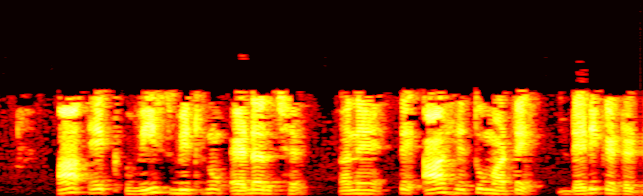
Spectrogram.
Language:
Gujarati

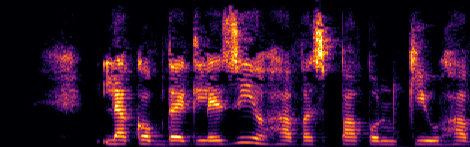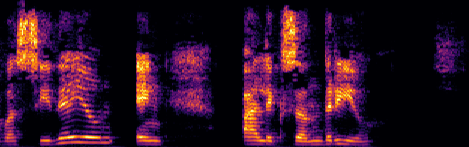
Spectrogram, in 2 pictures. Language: Esperanto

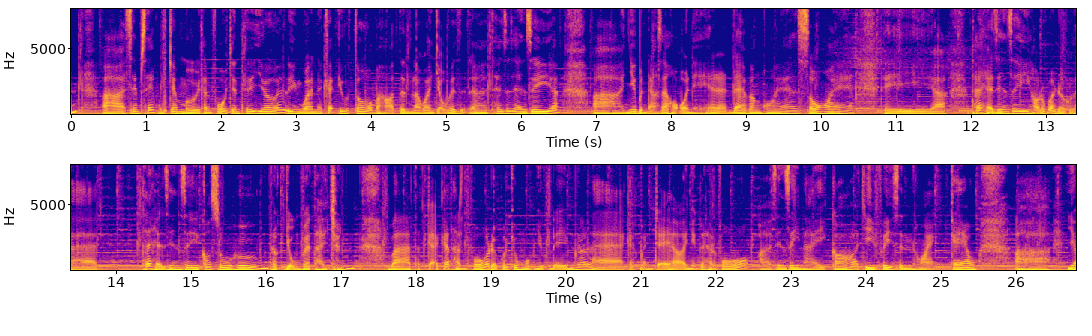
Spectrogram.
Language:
Vietnamese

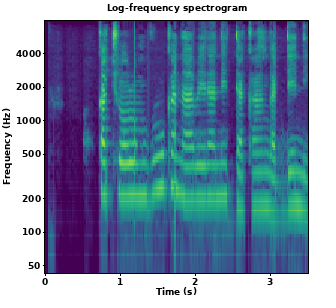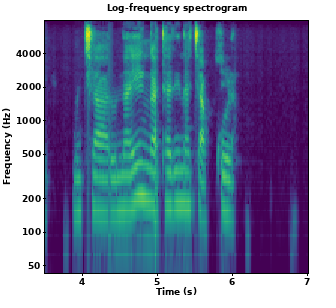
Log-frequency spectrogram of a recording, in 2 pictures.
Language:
Ganda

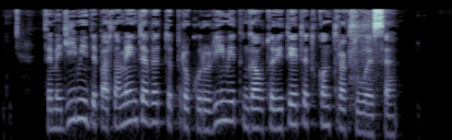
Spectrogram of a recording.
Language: Albanian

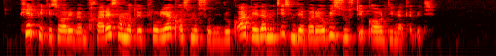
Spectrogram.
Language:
Georgian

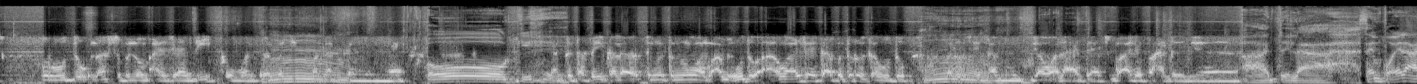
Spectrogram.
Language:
Malay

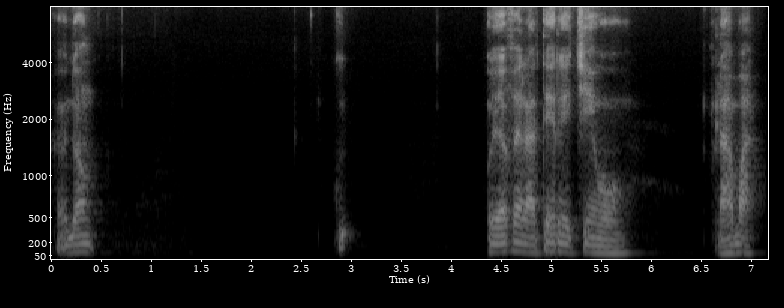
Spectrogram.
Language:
Akebu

